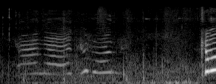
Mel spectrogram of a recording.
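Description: Faint high-pitched calls, rising and falling, in the first half, over soft footsteps in snow.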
